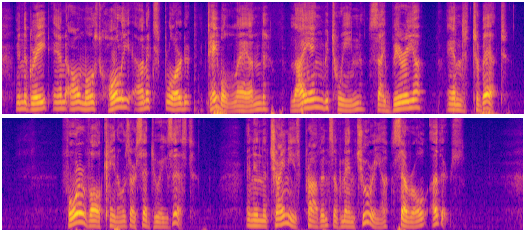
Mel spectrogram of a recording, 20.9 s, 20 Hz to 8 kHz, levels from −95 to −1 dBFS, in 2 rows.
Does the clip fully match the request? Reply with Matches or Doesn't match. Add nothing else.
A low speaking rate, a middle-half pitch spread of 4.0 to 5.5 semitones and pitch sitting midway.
Matches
